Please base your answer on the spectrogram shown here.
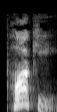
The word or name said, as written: pawky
